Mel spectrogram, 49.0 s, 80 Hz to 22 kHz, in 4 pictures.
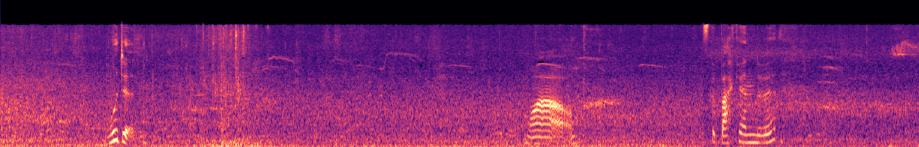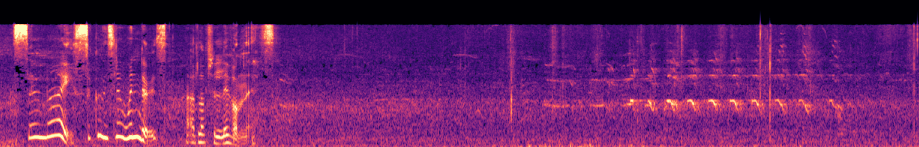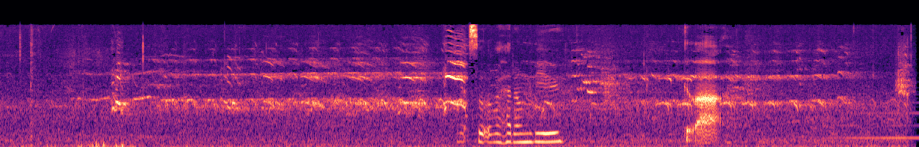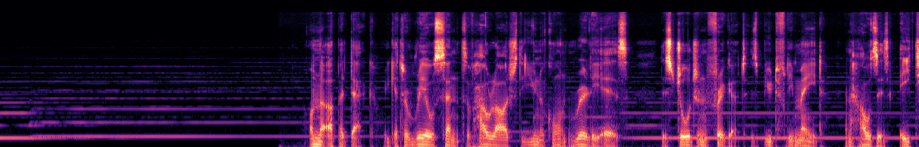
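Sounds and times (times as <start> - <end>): low rumble of wind on microphone: 0.0 - 36.8.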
